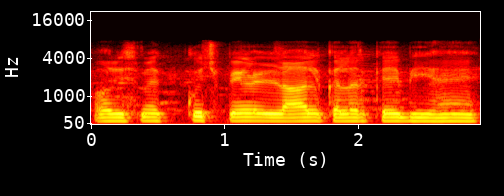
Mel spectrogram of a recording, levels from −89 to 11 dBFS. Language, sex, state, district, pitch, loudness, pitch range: Hindi, male, Uttar Pradesh, Lucknow, 125 Hz, -14 LUFS, 125-130 Hz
